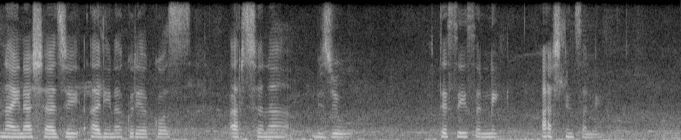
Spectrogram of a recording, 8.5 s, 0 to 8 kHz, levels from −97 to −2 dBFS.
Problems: constant background noise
